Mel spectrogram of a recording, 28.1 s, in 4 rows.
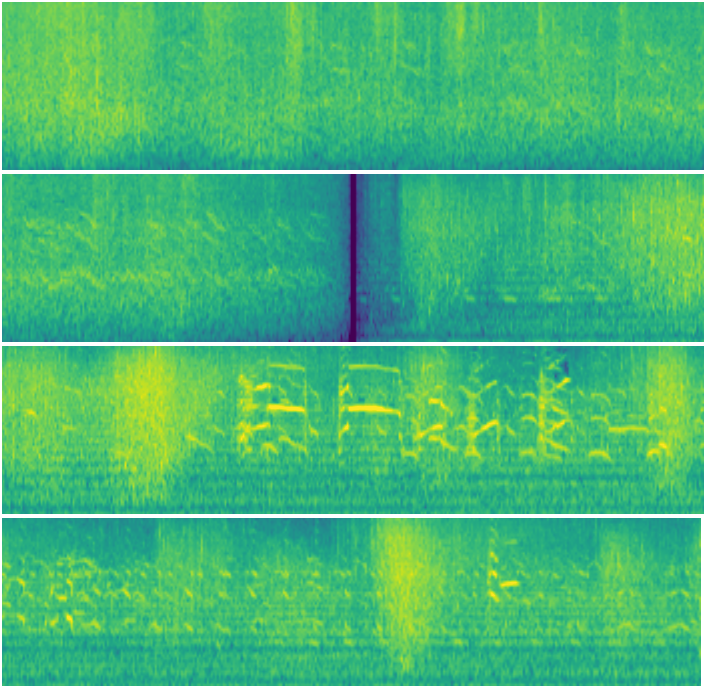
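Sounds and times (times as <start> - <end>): waves washing onto shore: 0.0 - 9.2
seabirds calling: 0.0 - 10.4, 11.2 - 28.0.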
